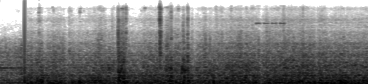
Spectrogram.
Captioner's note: engine, air conditioner blower motor on "high", Interior rattle sounds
